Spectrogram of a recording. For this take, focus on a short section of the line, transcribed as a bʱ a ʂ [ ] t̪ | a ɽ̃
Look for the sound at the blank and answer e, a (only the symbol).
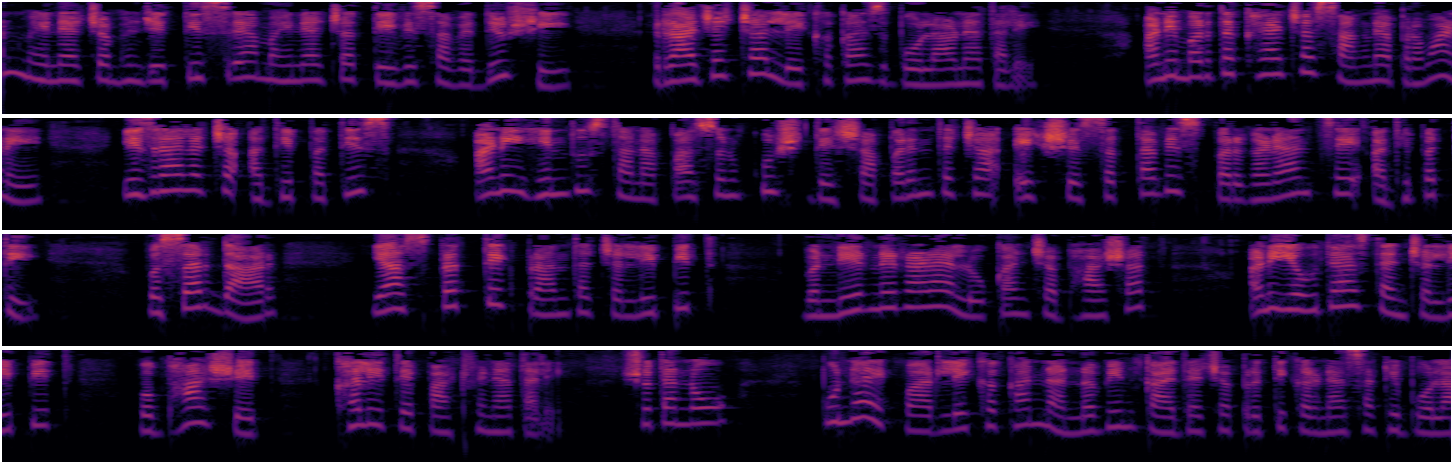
a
